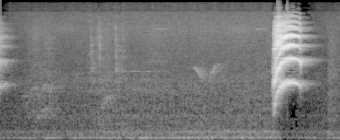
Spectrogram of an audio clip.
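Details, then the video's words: A crow gives a single loud, harsh, rasping call lasting about a third of a second, preceded by quiet background murmur. "Sound of the Crow"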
